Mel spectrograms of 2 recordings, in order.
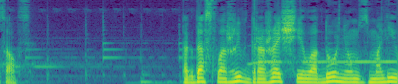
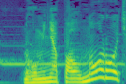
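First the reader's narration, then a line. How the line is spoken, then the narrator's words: Exclaiming. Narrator (Russian): воскликнул Ганашьям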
